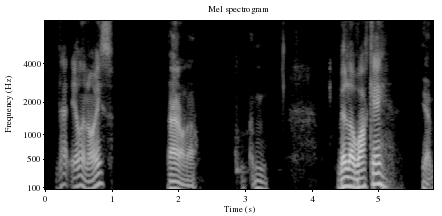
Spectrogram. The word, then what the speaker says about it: Milwaukee: illinois' I don't know Milwaukee yeah meet Lee walk' I believe is actually how the natives pronounced it but somebody I only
